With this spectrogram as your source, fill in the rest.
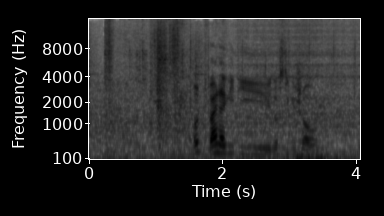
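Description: A heavy metal door swings shut with a clank.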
